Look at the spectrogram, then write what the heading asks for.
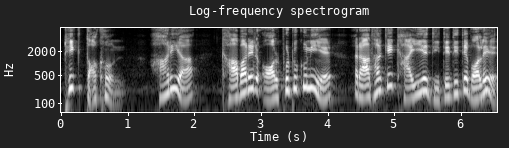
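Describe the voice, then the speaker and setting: Male storyteller, fairly high voice, very varied intonation, dramatic scripted fable narration. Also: big pitch swings, unhurried.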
